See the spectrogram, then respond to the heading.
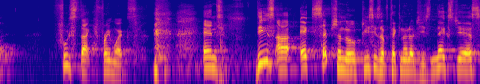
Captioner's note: laughs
